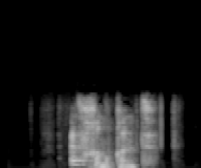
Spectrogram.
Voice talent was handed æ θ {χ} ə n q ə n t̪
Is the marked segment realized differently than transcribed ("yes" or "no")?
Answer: no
